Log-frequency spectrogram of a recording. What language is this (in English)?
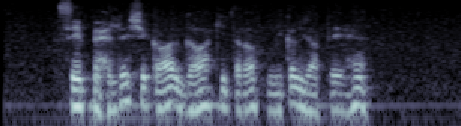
Urdu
